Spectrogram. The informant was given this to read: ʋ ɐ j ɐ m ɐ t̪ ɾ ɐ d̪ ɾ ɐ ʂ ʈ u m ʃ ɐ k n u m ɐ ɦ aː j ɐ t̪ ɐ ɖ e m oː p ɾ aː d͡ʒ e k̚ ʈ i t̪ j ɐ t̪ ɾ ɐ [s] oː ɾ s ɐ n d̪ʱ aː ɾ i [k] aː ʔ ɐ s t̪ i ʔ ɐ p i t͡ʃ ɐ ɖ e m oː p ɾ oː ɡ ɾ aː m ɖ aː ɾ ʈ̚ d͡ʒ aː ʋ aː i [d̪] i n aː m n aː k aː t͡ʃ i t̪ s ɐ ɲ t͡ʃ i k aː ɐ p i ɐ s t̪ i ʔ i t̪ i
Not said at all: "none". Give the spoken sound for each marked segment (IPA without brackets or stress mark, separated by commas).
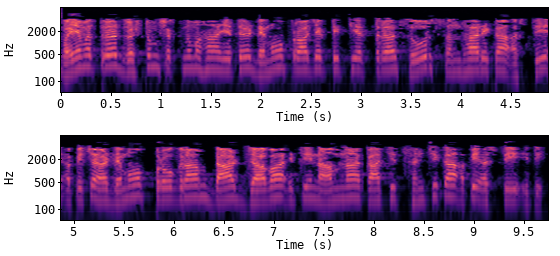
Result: s, k, t̪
